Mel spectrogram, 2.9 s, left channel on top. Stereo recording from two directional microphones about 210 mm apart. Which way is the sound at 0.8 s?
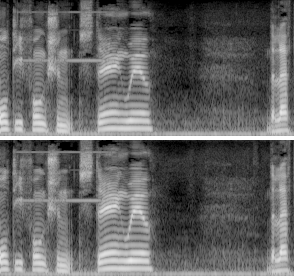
15° right (ahead or behind).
